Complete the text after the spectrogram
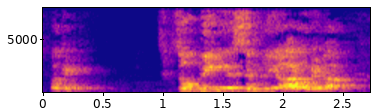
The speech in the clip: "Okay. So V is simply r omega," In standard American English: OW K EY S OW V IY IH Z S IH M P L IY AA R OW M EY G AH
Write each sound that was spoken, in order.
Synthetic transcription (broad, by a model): OW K EY S OW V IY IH S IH M B L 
